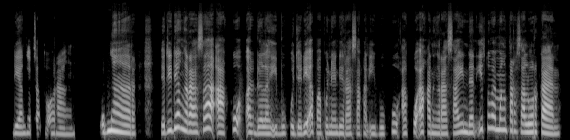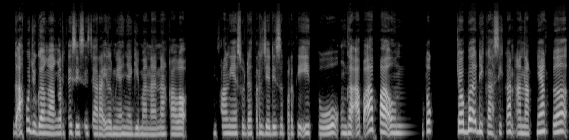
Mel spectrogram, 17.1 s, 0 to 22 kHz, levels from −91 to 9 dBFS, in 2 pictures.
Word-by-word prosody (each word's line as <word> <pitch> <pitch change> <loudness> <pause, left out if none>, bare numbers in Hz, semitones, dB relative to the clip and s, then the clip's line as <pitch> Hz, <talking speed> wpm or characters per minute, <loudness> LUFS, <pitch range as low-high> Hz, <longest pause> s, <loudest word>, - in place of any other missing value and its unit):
dianggap 200 -1 -5
1 - - -24
orang, 185 -3 -6 0.5
bener 230 -5 +5 0.3
jadi 215 +5 -1
dia 375 - +6
ngerasa 270 +4 +5
aku 220 +7 +2
adalah 195 -4 -1
ibuku 195 +2 -6
jadi 195 +6 0
apa 205 -3 -6
pun 205 - -5
yang 200 - -3
dirasakan 185 +1 -5
ibuku 190 +6 -7
aku 200 +1 -6
akan 220 -3 0
ngerasain 200 +4 0
dan 220 - +1
itu 320 +3 -3
memang 310 -3 +3
tersalurkan, 235 -7 +3 0.4
nggak - - +5
aku 295 -3 -3
juga 210 -3 +1
nggak 190 -1 0
ngerti 205 -1 -3
sih - - -4
secara 185 -2 -4
ilmiahnya 180 0 -3
gimana 175 -1 -4
nah 180 +2 -4
kalo, 180 -1 -1 0.4
misalnya 200 0 -3
sudah 195 -1 -4
terjadi 195 -1 -2
seperti 195 +1 -4
itu, 195 +1 -1
nggak 205 0 +1
apa-apa 250 -6 +5
untuk 205 +4 -4 0.3
coba 260 +3 +5
dikasihkan 225 0 -3
anaknya 225 +6 0
ke 240 0 +2
205 Hz, 160 wpm, -23 LUFS, 190-235 Hz, 0.5 s, dia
